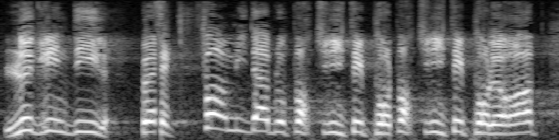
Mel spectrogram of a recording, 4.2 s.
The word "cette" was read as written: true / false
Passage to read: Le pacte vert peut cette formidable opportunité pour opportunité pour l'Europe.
true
